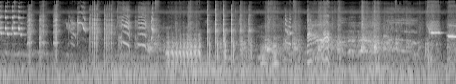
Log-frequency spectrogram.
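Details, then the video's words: Myna lure recording for making other mynas call back: dense, scratchy chatter with squawks, rattling bursts and a thin whistle at the end, all mixed and varied. "PANCINGAN / MASTERAN SAKTI UNTUK SEMUA JENIS JALAK, JALAK APA SAJA AKAN NYAUT | MYNAH BIRD"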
